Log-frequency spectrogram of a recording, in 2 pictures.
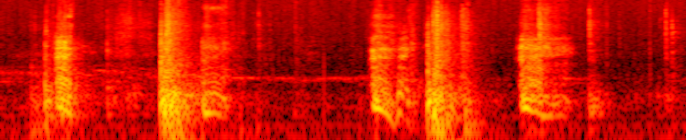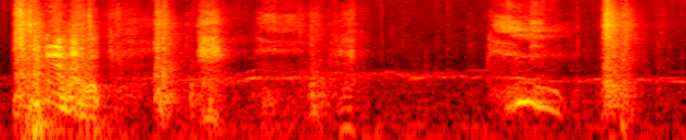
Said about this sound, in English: The door is locked. I'll have to break it down.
